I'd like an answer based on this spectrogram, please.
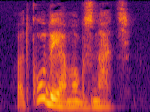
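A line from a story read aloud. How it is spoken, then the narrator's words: Sullen grumble. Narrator (Russian): буркнул в ответ бедный Солтерс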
